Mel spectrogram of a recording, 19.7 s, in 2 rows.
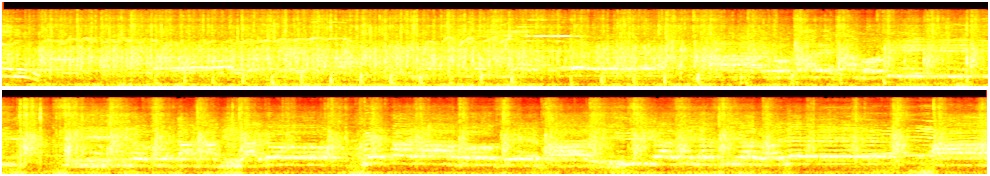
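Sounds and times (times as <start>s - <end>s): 
scattered shouts: 0.0s - 6.8s
crowd applause: 0.0s - 19.6s
whistles: 0.4s - 6.0s.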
